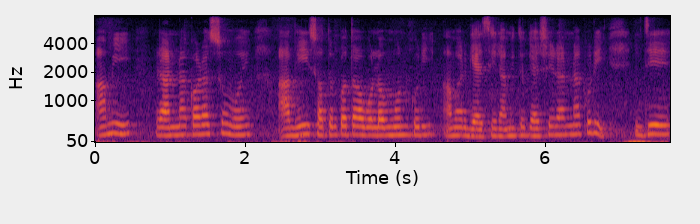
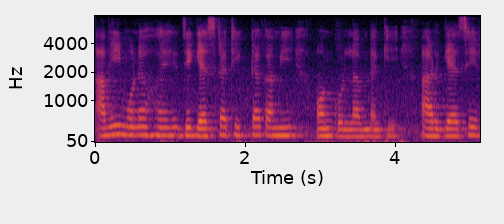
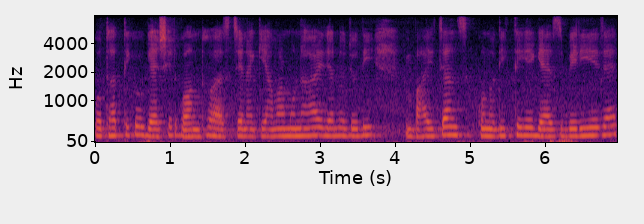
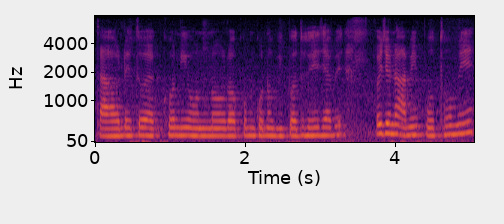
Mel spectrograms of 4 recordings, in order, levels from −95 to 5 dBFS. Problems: constant background noise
